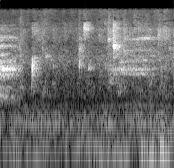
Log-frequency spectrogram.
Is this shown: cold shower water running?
yes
